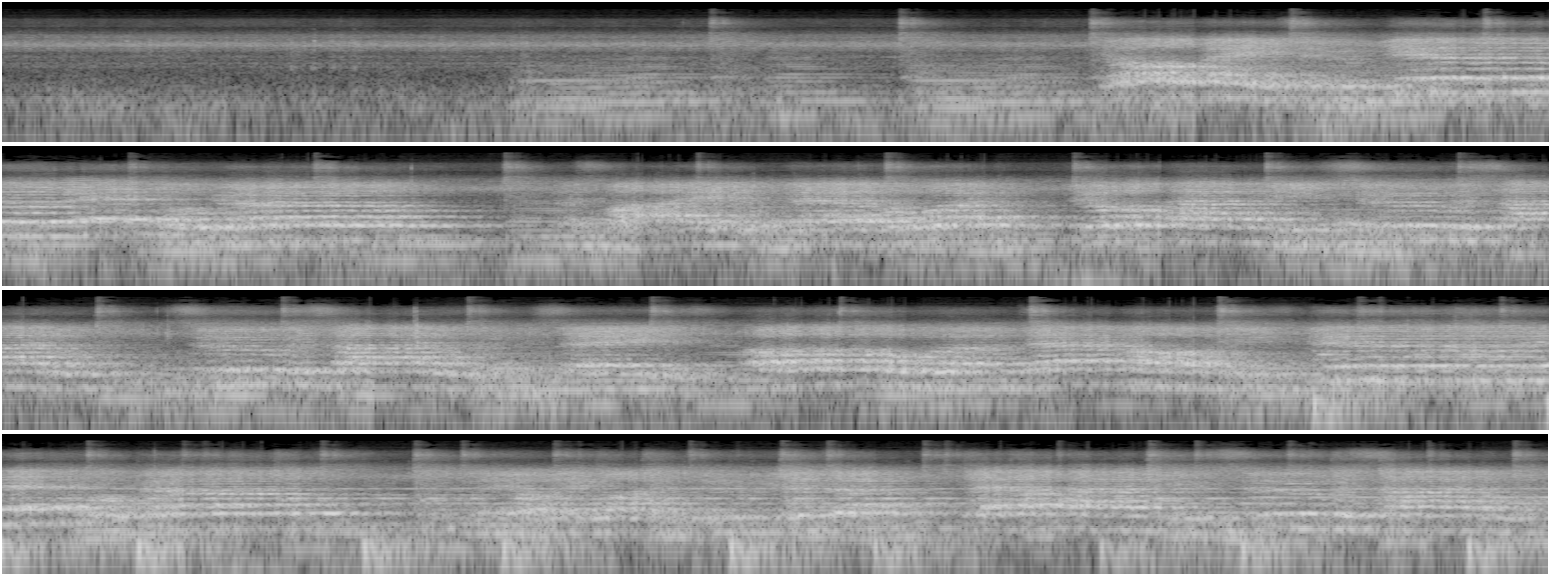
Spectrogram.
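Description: A choir of schoolboys singing. It comes in softly a couple of seconds in and swells to full voice at about five seconds.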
